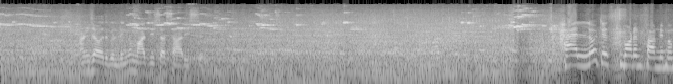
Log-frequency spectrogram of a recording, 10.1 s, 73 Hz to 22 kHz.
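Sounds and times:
crowd noise: 0:00.0 - 0:10.0
traffic: 0:00.0 - 0:10.0.

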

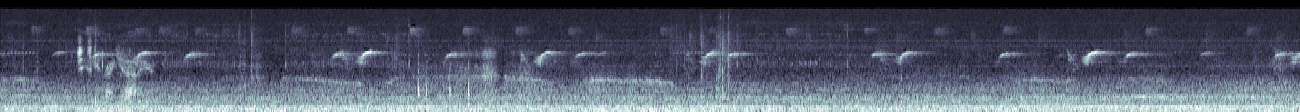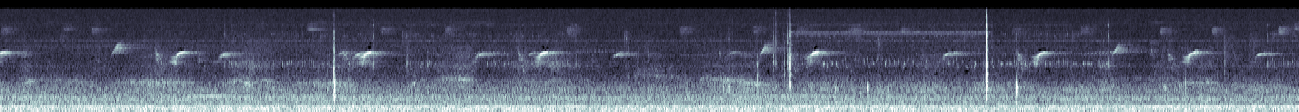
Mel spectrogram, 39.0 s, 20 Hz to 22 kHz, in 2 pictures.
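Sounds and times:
steady low hum: 0:00.0 - 0:38.9.

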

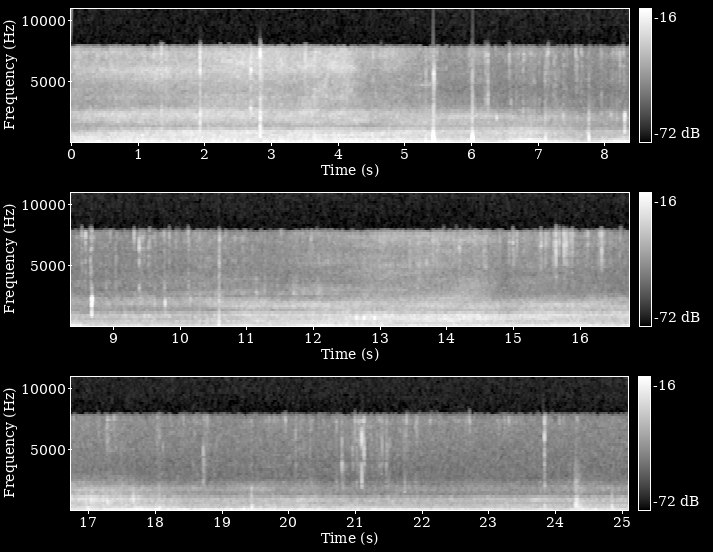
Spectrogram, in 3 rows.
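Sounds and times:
low mechanical hum: 0:00.0 - 0:25.0.

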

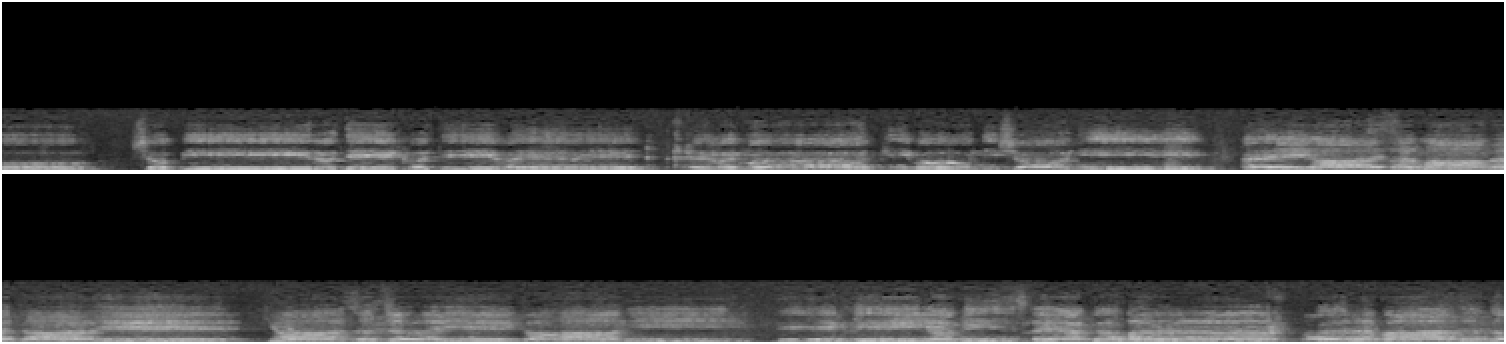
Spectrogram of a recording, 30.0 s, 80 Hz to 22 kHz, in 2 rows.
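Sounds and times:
person chanting: 0:00.0 - 0:30.0.

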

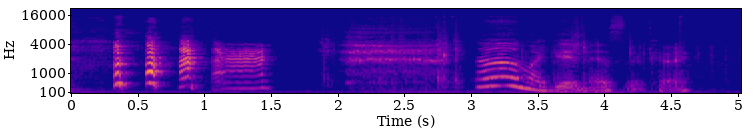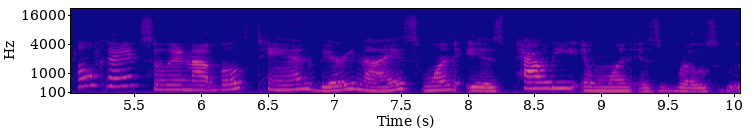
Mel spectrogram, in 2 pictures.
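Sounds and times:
woman giggling: 0:00.0 - 0:02.3.

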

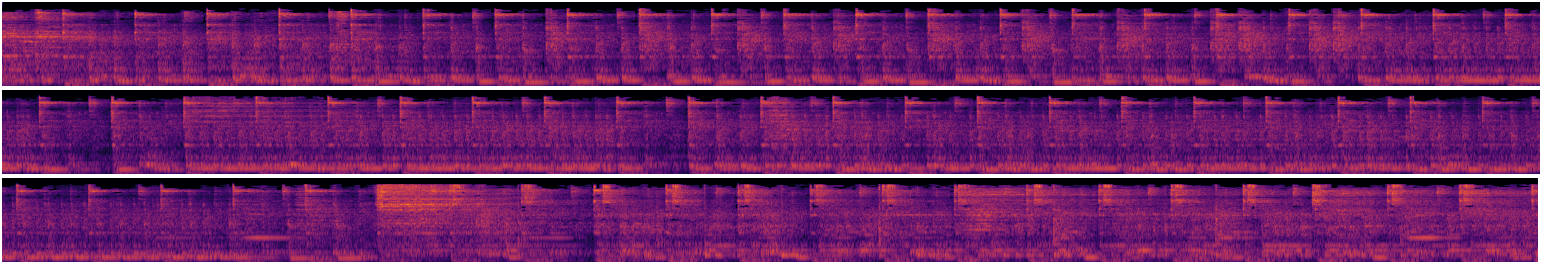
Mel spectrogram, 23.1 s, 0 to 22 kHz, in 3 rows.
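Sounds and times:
keyboard melody of held notes: 0:00.0 - 0:05.5, 0:11.5 - 0:23.0
electronic drum kit beat: 0:00.0 - 0:23.0.

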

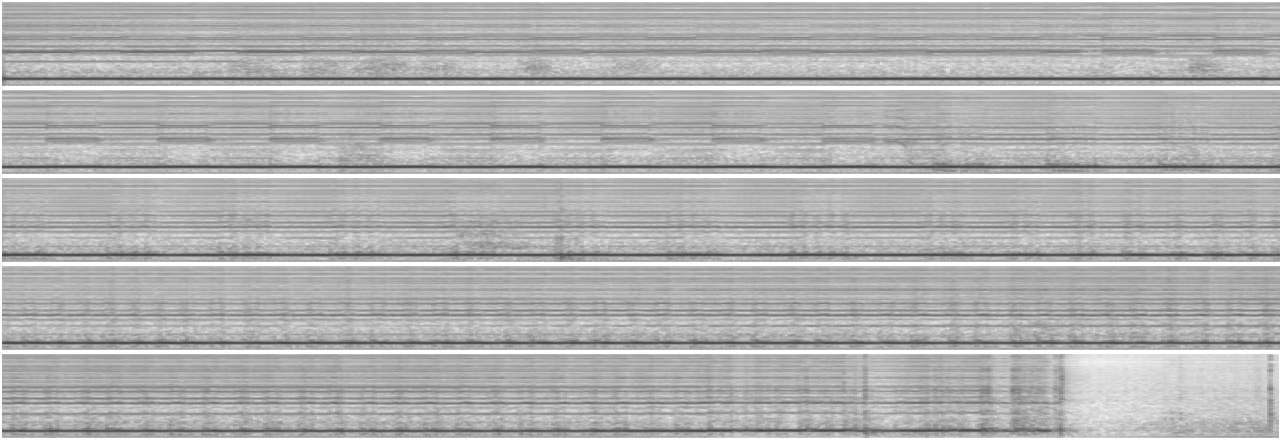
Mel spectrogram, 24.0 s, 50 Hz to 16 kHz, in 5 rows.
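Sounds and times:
fluttering electronic tone: 0:00.0 - 0:23.2.

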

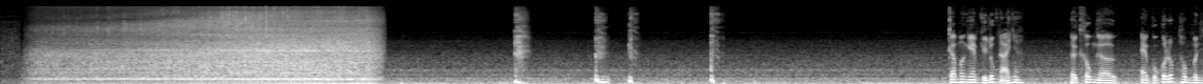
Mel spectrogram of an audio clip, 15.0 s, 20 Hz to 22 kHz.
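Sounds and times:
car driving past: 0:00.0 - 0:04.8
man coughing: 0:06.4 - 0:06.7, 0:07.4 - 0:08.0, 0:08.9 - 0:09.1.

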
